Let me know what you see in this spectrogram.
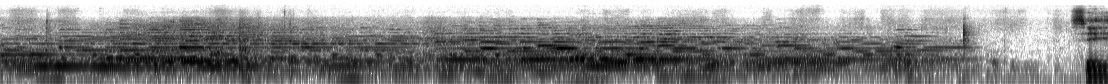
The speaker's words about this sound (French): Ça, c'est la, la chanson pour dire que le cours est terminé. C'est la sonnette du collège, quoi. La sonnerie.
